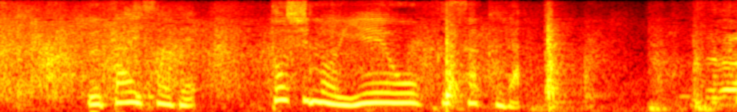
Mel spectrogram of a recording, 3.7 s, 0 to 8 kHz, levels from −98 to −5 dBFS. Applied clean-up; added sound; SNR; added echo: none; none; none; none.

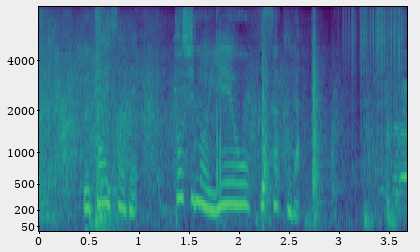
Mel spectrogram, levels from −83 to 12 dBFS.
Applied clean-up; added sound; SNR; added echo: none; Squeak / Wood + Crackle / Fireworks; 11 dB; none.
